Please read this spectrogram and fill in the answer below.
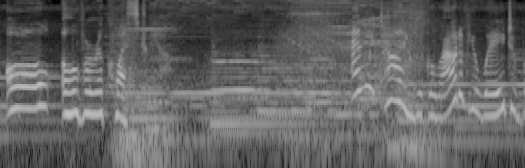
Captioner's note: tinkling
